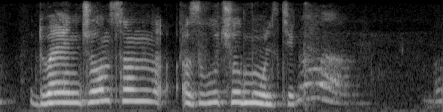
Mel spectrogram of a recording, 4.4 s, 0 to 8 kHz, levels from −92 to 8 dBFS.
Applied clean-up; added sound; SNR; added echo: none; none; none; none.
